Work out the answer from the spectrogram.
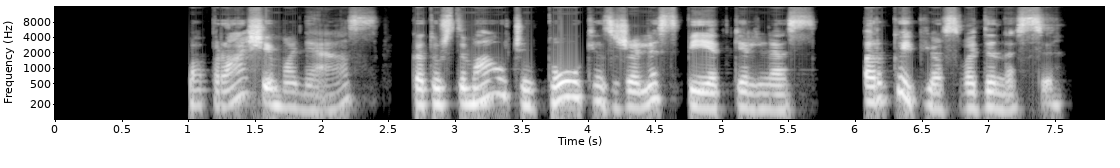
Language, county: Lithuanian, Vilnius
